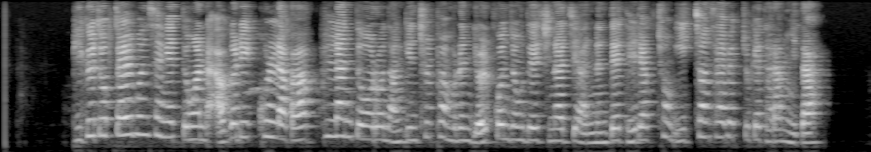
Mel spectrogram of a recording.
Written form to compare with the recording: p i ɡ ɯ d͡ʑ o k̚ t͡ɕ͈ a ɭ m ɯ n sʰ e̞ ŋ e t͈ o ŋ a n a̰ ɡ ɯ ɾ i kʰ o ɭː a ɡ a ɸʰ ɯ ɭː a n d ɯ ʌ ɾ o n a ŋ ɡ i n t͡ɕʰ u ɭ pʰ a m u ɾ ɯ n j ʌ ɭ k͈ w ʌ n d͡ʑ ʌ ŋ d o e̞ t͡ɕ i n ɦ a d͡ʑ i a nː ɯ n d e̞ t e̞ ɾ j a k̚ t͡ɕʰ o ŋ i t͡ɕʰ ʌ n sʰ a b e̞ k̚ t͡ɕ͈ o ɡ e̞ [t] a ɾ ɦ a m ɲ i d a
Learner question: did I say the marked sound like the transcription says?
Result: yes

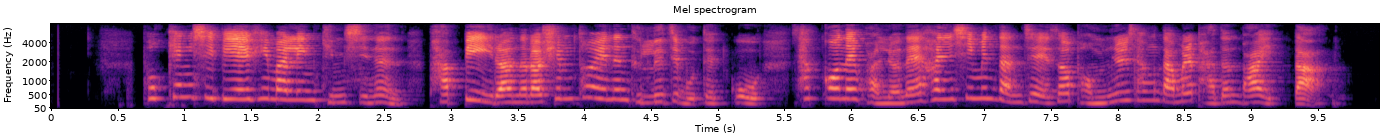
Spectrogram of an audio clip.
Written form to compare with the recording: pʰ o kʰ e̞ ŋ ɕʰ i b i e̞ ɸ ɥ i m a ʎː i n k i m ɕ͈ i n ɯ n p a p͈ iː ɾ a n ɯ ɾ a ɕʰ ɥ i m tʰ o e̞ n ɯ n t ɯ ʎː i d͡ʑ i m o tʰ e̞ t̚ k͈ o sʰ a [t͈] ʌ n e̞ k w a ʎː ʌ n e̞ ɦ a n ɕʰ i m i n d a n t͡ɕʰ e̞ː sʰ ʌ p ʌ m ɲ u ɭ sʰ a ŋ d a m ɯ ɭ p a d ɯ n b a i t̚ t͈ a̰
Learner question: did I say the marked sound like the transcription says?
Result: no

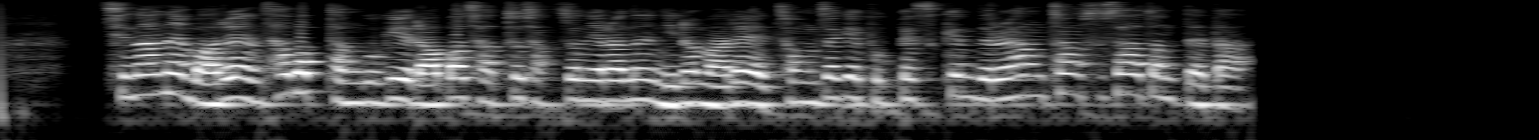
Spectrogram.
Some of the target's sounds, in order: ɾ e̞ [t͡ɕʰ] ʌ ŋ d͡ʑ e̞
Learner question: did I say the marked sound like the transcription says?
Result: no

